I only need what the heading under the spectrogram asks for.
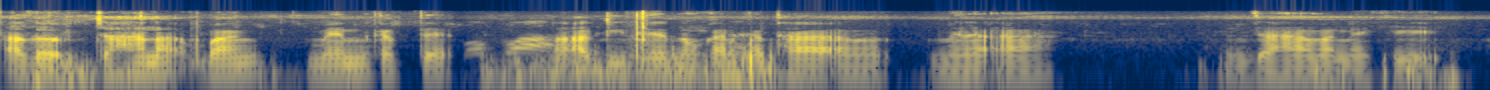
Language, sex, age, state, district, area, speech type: Santali, male, 18-30, Jharkhand, Seraikela Kharsawan, rural, spontaneous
